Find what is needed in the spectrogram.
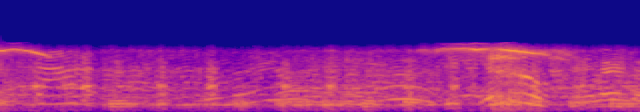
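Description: People's voices, low and indistinct, with one high-pitched call about three seconds in that rises and falls.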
